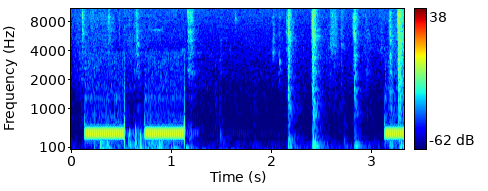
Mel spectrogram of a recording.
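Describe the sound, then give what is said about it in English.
Telephone keypad tones: three steady, mid-pitched electronic beeps, each about half a second long, as phone buttons that are not working are pressed, with a few sharp button clicks in the gap between them. No one speaks. “None of these buttons work.”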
